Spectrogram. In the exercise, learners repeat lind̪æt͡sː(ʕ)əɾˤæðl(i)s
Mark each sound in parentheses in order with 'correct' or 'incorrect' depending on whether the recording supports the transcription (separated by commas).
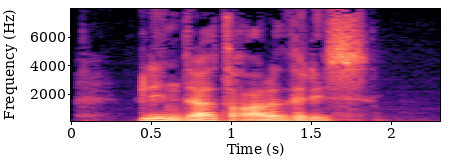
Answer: incorrect, correct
